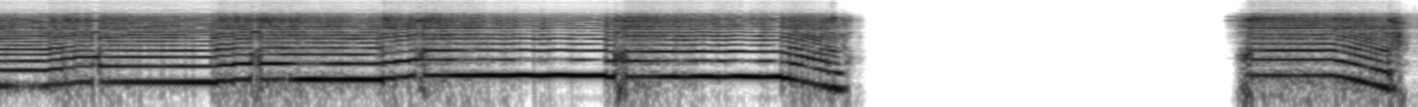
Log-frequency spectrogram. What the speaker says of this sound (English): I have the left guitar doing a little bit of a walk up here.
